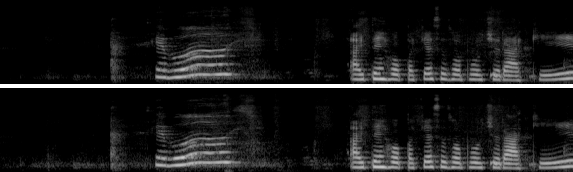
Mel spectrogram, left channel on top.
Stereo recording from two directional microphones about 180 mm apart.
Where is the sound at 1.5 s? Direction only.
25° right (ahead or behind).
